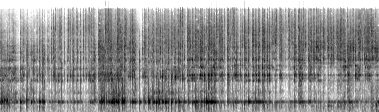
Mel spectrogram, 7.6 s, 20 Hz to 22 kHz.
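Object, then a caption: Large wooden bowl. A large wooden bowl is tapped fast and hard with long nails, making a dense, continuous stream of sharp, bright clicks and rattling taps. A steady hollow wooden tone around 410 Hz rings under the tapping, with no low rumble.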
